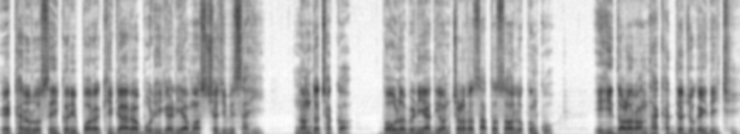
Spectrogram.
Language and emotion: Odia, neutral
